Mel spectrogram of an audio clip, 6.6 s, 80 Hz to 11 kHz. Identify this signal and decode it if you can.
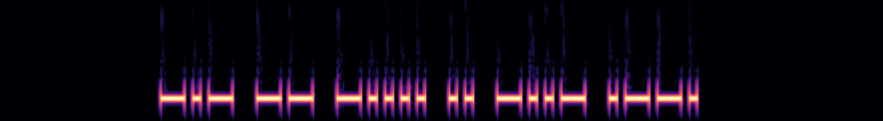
Morse code, heard as a keyed tone, about 20 wpm, 700 Hz. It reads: KM6IXP
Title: USA Call Signs - 6x Character Spacing - 20wpm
